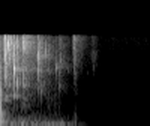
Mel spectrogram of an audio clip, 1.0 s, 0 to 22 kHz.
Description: land_hit3.ogg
